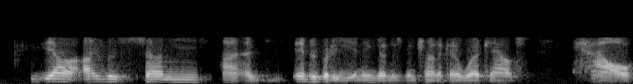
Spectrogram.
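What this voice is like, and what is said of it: English accent. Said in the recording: “I'm guessing from your accent that you are an English national.”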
